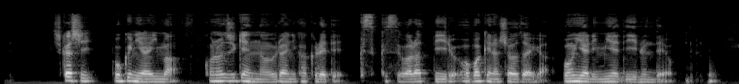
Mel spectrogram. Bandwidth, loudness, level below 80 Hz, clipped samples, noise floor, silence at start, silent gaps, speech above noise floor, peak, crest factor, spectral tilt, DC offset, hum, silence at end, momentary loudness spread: 11.5 kHz; -22 LUFS; -52 dBFS; under 0.1%; -57 dBFS; 0.55 s; none; 35 dB; 0 dBFS; 22 dB; -5.5 dB/octave; under 0.1%; none; 0.25 s; 12 LU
